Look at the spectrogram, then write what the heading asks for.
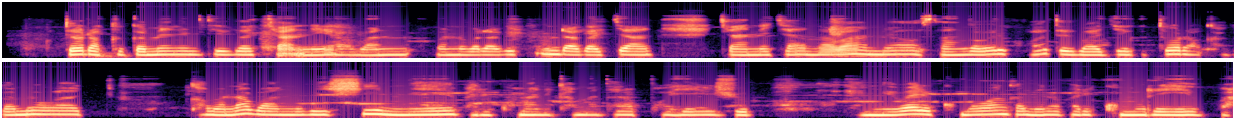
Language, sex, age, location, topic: Kinyarwanda, female, 25-35, Musanze, government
